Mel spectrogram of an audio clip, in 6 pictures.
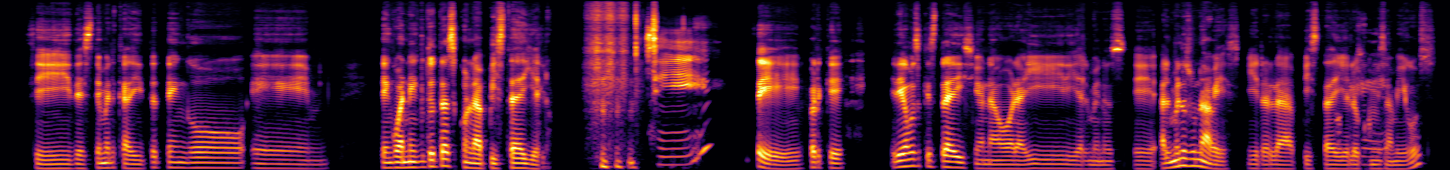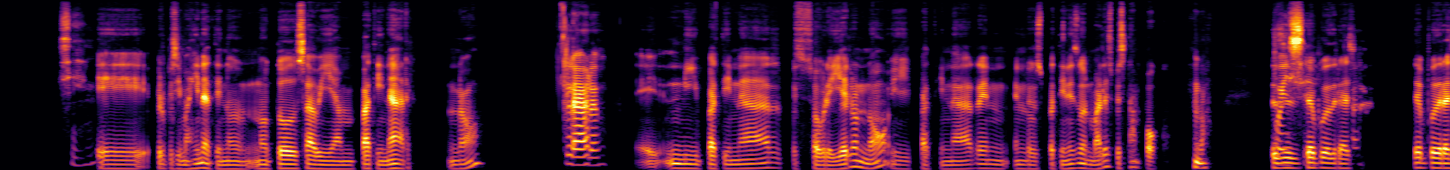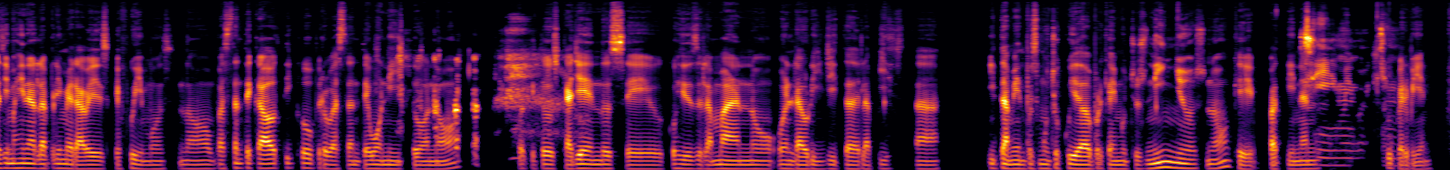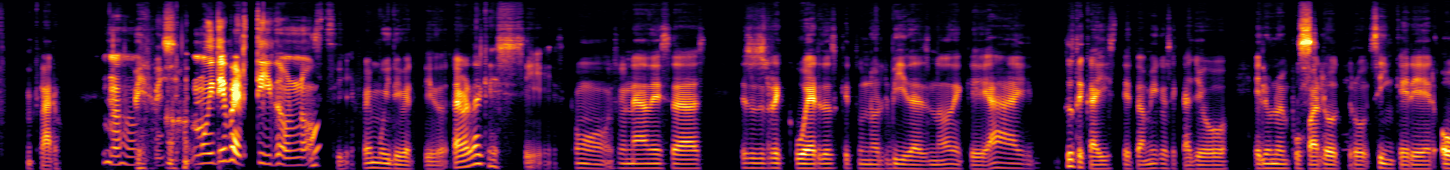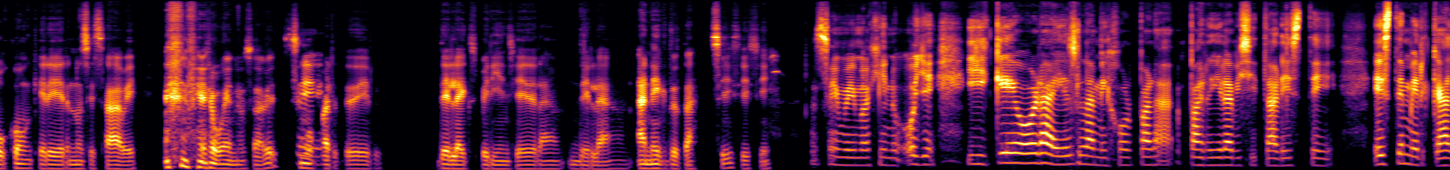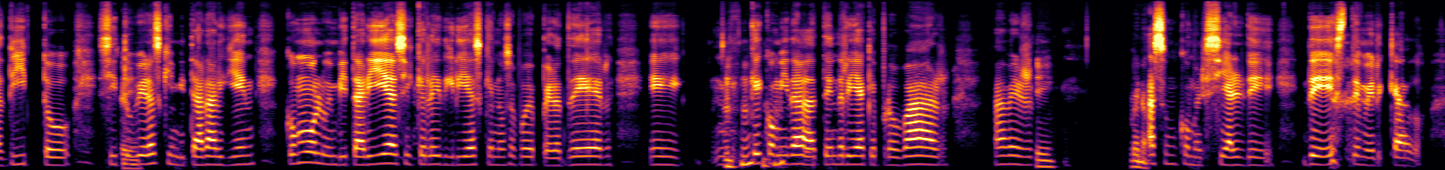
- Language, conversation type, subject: Spanish, podcast, ¿Cuál es un mercado local que te encantó y qué lo hacía especial?
- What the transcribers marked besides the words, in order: chuckle; tapping; laughing while speaking: "¿no?"; laugh; laughing while speaking: "No"; laughing while speaking: "pero"; chuckle; laughing while speaking: "pero bueno"; other background noise; other noise; chuckle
